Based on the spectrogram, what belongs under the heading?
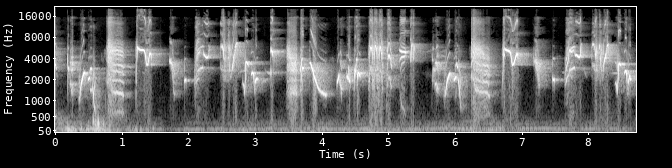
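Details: Oriental magpie-robin song, a pair of birds provoking rivals to answer: rapid, varied, high whistles and sharp squawky notes with frequent rising and falling sweeps, delivered in dense continuous phrases.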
